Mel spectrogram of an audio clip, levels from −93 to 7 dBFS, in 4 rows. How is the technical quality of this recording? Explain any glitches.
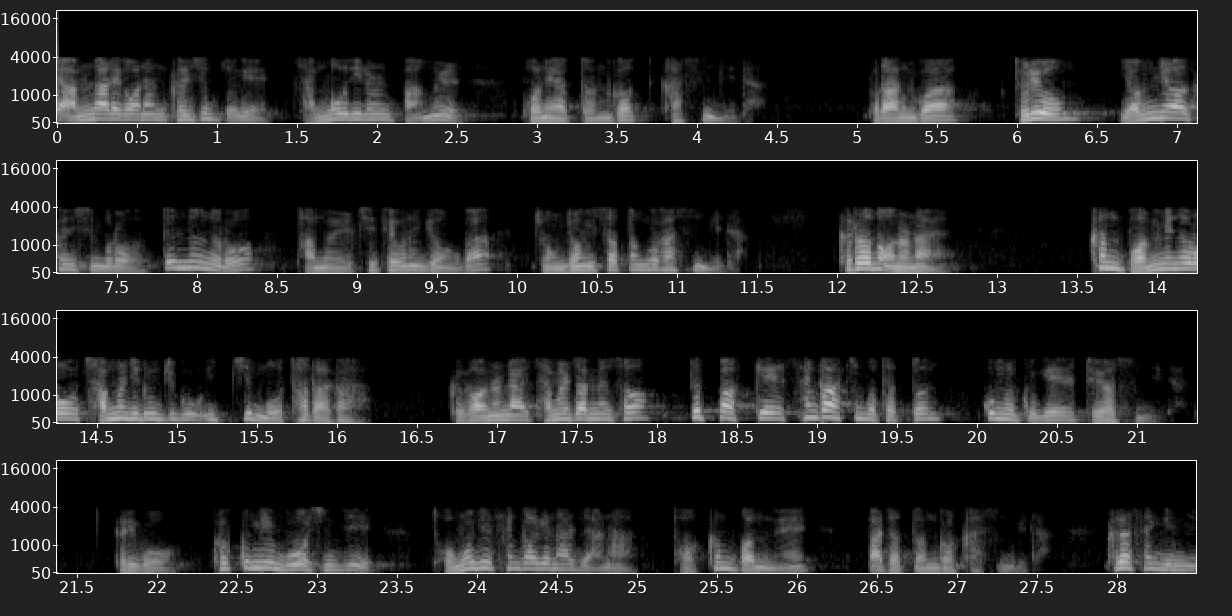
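The recording has clearly audible codec damage from start to finish. The speech sounds narrow, slightly rough and buzzy, with a synthetic edge and nothing in the top end. That is G.729 codec coding. Instead of storing the waveform, the codec models each 10 ms slice as a vocal tract filter excited by a pitch predictor and a few pulses, which fits an 8 kbit/s stream. The rebuilt speech stays intelligible, but the coarse excitation leaves the roughness, and nothing above 4 kHz survives.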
